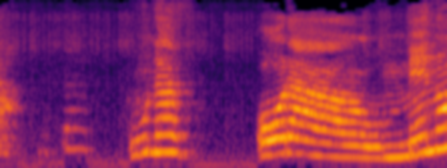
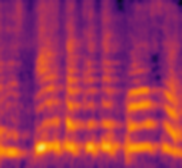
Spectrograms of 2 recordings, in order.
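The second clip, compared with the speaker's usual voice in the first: high, loud urgent call to wake him; alarmed shout; 9 semitones higher, 5 dB louder than usual. Retold or imitated. Father shakes his frozen friend and shouts him awake, high and loud.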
